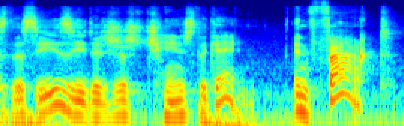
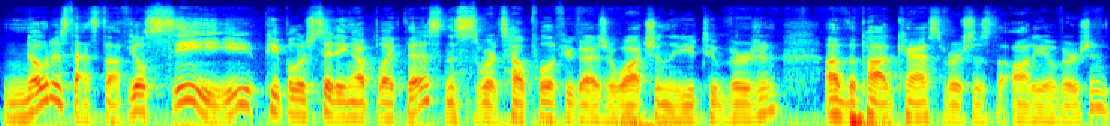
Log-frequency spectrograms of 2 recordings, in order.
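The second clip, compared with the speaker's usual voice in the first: ordinary talk, nothing marked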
